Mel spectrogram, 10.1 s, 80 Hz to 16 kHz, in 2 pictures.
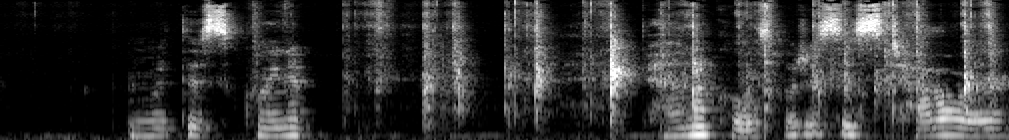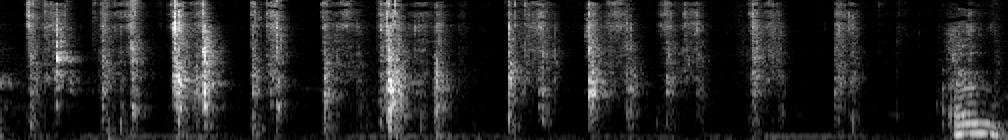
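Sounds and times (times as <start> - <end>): cards being shuffled: 1.7 - 9.4.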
